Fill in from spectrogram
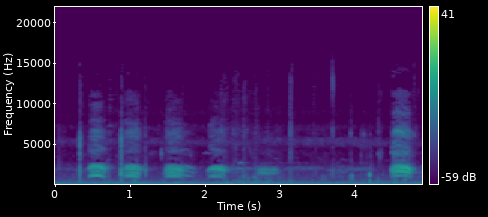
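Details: Crows fighting over food give a run of four harsh, nasal caws in quick succession, then a pause and one final loud caw.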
